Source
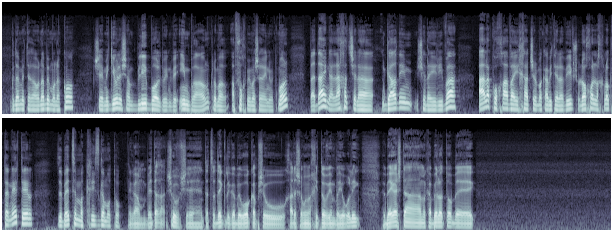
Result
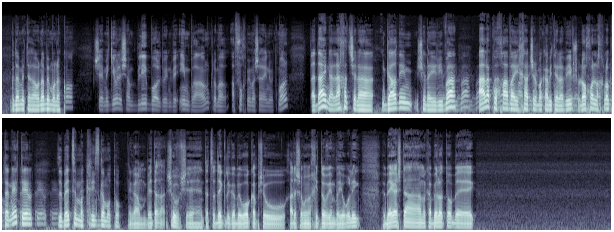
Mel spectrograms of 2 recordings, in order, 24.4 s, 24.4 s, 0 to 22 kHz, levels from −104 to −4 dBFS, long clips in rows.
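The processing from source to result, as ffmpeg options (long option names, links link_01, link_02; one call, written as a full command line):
ffmpeg -i in.wav -filter_complex "[0:a]asplit=3[link_01][link_02][link_03];[link_01]afade=type=out:start_time=1.25:duration=0.02[link_04];[link_02]bandpass=frequency=6000:width_type=q:width=0.98,afade=type=in:start_time=1.25:duration=0.02,afade=type=out:start_time=6.2:duration=0.02[link_05];[link_03]afade=type=in:start_time=6.2:duration=0.02[link_06];[link_04][link_05][link_06]amix=inputs=3:normalize=0,asettb=1/sr,asplit=3[link_07][link_08][link_09];[link_07]atrim=end=8.514[link_10];[link_08]atrim=start=8.51:end=14.1,asetpts=PTS-STARTPTS,afade=type=in:duration=0.004:curve=qsin,afade=type=out:start_time=5.586:duration=0.004:curve=qsin,asplit=2[link_11][link_12];[link_12]adelay=296,lowpass=frequency=2000:poles=1,volume=-17.5dB,asplit=2[link_13][link_14];[link_14]adelay=296,lowpass=frequency=2000:poles=1,volume=0.37,asplit=2[link_15][link_16];[link_16]adelay=296,lowpass=frequency=2000:poles=1,volume=0.37[link_17];[link_11][link_13][link_15][link_17]amix=inputs=4:normalize=0,atrim=end_sample=246519[link_18];[link_09]atrim=start=14.096[link_19];[link_10][link_18]acrossfade=duration=0.004:curve1=hsin:curve2=qsin[link_20];[link_20][link_19]acrossfade=duration=0.004:curve1=qsin:curve2=hsin,asettb=1/sr,asplit=3[link_21][link_22][link_23];[link_21]atrim=end=17.314[link_24];[link_22]atrim=start=17.31:end=18.02,asetpts=PTS-STARTPTS,afade=type=in:duration=0.004:curve=qsin,afade=type=out:start_time=0.706:duration=0.004:curve=qsin,agate=range=-11dB:threshold=-31dB:ratio=16:release=100:detection=peak[link_25];[link_23]atrim=start=18.016[link_26];[link_24][link_25]acrossfade=duration=0.004:curve1=hsin:curve2=qsin[link_27];[link_27][link_26]acrossfade=duration=0.004:curve1=qsin:curve2=hsin" out.wav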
